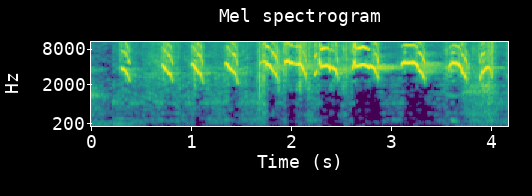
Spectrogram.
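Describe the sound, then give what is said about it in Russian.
A newly hatched chick, hatched from an incubator egg, cheeps over and over, a quick series of about a dozen shrill, rising-and-falling peeps in a steady rhythm, clear with nothing else around it. “Восторженный писк цыпленка, вылупившегося из инкубаторского яйца.”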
